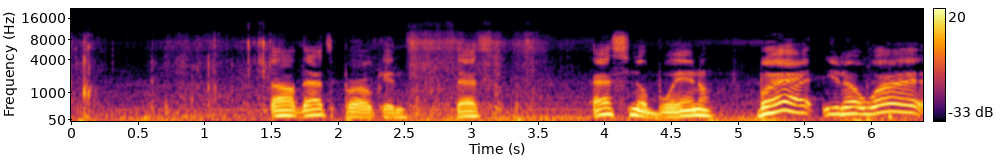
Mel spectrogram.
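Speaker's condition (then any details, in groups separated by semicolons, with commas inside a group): No condition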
